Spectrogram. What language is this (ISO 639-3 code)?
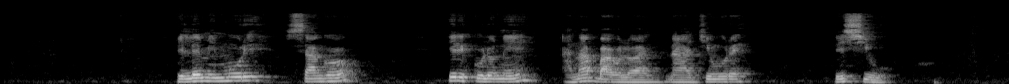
mcx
